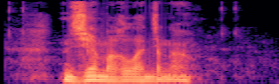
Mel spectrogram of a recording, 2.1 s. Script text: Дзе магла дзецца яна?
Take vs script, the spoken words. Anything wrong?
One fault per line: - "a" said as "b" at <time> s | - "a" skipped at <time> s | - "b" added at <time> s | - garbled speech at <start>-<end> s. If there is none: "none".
- "дзецца" skipped at 1.1 s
